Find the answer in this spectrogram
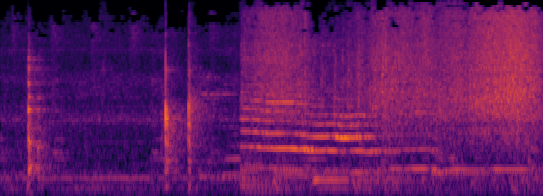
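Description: Three sharp clinks as the bamboo lid of a glass jar is handled, then, from about halfway through, a steady rustling hiss of baking paper and granola sliding into the glass jar, over background music.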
